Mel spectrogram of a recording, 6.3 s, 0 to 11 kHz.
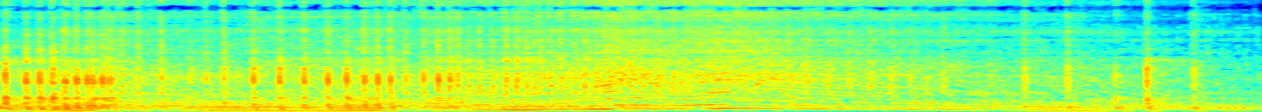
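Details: Yamaha PW80 two-stroke with replacement carburetor, stripped air screw; buzz revs up and sags unevenly, surging and won't settle to idle; owner suspects air leak, unconfirmed, after switching carb about four times.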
